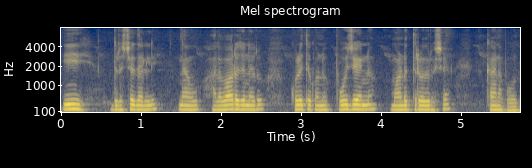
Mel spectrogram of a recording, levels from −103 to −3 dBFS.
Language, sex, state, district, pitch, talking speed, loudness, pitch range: Kannada, male, Karnataka, Koppal, 155 Hz, 105 wpm, -19 LUFS, 150-160 Hz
